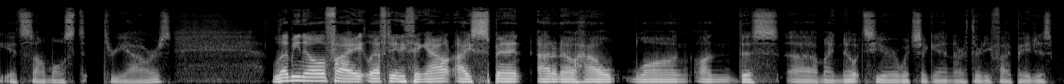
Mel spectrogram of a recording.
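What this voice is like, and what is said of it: Scratchy, hoarse voice. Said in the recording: “If you can't tell, my voice is a little scroggy.”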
